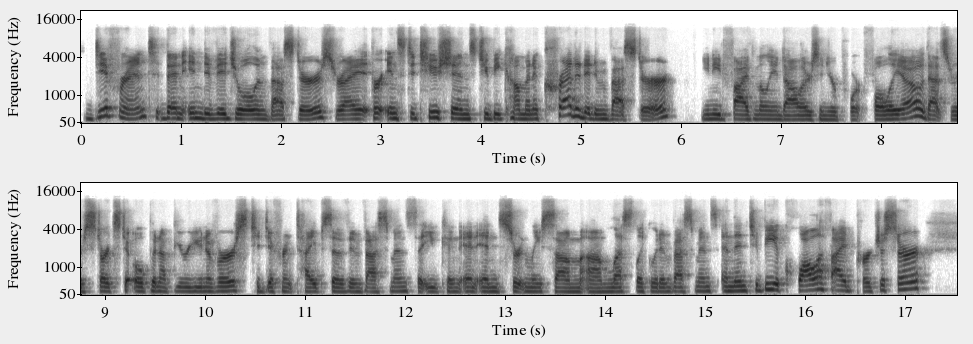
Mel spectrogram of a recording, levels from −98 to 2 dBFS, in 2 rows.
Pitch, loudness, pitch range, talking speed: 155 Hz, -17 LUFS, 145-175 Hz, 175 wpm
